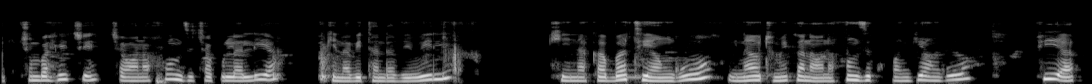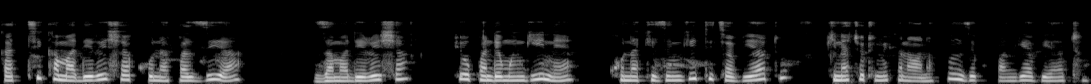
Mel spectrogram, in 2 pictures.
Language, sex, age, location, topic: Swahili, female, 25-35, Nairobi, education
